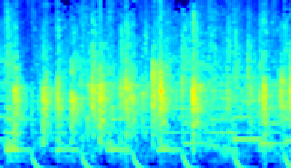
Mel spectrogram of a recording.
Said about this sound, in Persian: خب پس به این ترتیب کدوم گروه؟ ستاره. گروه ستاره. تشویق.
